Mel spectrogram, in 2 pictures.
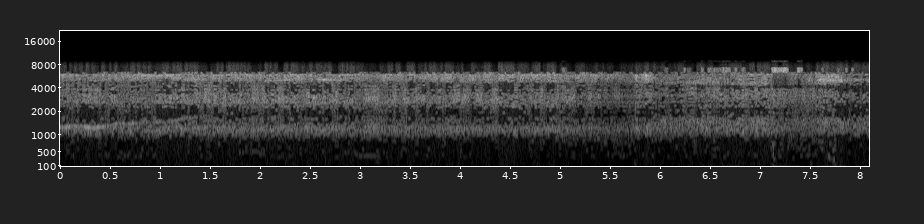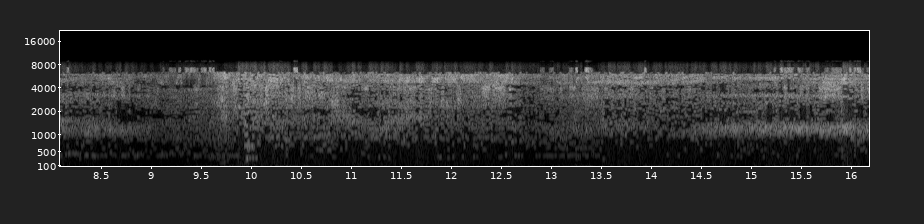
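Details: Dental filling recorded on a Flip Video camcorder: high-pitched whining dental drill with water spray and suction hiss, rising and falling in pitch; dental drill.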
